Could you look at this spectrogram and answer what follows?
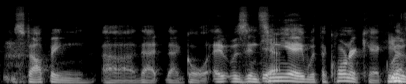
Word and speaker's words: Insigne: So Insigne. Insigne.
